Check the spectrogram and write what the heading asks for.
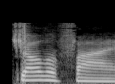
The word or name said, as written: jollify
